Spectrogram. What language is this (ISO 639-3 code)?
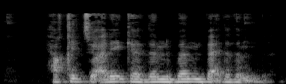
ara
